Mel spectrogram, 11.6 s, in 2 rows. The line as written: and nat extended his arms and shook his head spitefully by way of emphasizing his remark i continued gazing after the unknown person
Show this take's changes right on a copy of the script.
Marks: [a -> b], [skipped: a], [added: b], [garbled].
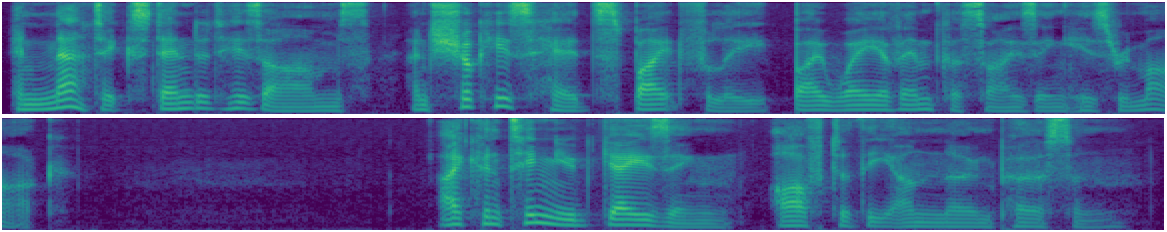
and nat extended his arms and shook his head spitefully by way of emphasizing his remark i continued gazing after the unknown person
